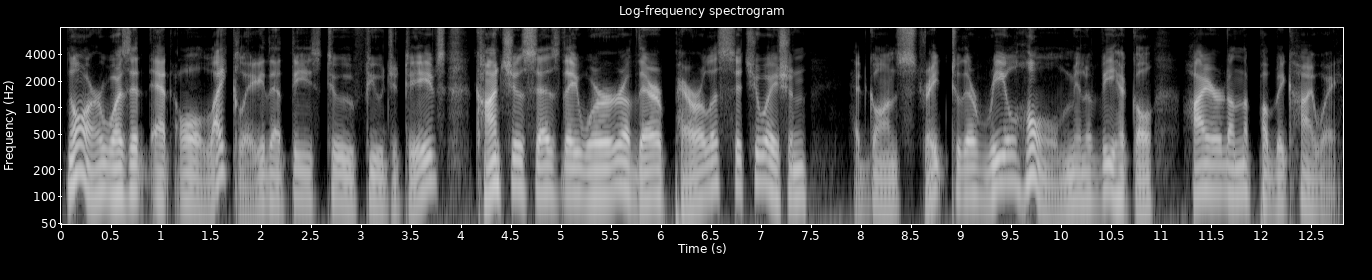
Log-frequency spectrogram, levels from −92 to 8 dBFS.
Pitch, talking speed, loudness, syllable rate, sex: 100 Hz, 155 wpm, -22 LUFS, 4.4 syllables/s, male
